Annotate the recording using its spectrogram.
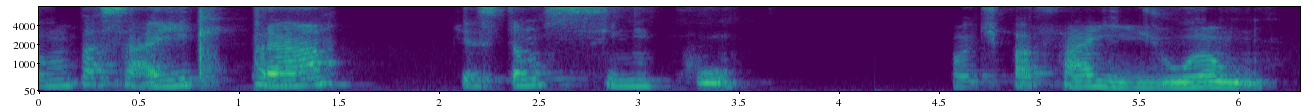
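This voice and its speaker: Somewhat breathy and at a medium pitch, a woman speaks at a very slow pace with lively intonation and long, frequent pauses. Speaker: teacher. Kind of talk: lecture. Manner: halting.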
